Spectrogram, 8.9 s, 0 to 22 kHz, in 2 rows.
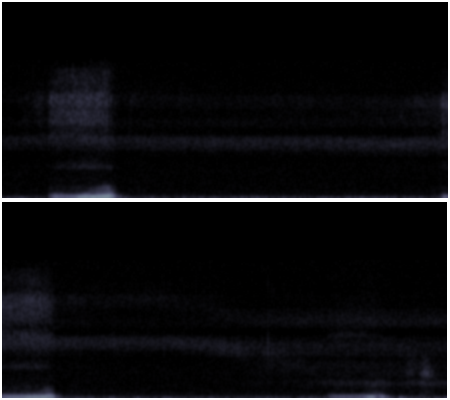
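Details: Jack Russell Terrier pup asleep indoors on a snowy Christmas evening in 2021 while hummingbirds visit a feeder. It gives soft, low, rasping snores, three breaths about four seconds apart, the last one fainter, in an otherwise quiet room.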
